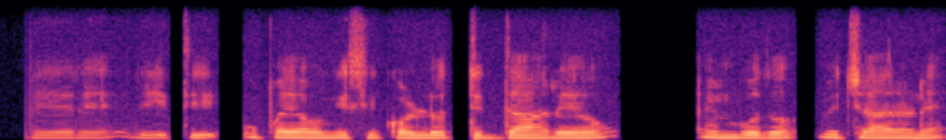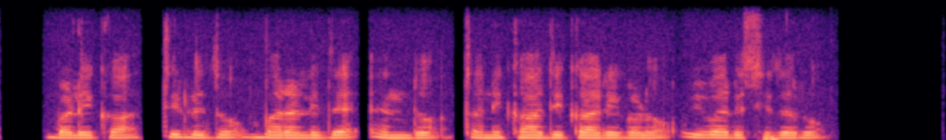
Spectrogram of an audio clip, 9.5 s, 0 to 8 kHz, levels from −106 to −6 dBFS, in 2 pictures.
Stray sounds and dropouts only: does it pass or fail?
pass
